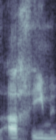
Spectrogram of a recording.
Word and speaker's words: Achim: My first name is pronounced Achim in Germany, but I grew up all over the world.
